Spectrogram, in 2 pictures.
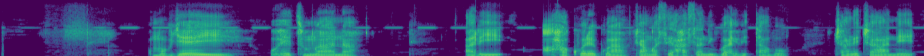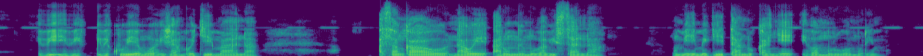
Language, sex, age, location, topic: Kinyarwanda, male, 18-24, Musanze, finance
